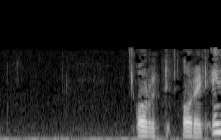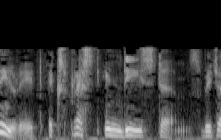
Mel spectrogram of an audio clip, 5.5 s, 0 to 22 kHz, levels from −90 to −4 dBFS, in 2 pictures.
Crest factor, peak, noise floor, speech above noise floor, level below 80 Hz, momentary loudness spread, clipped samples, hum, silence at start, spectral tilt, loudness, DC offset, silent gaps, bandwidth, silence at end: 18 dB; -10 dBFS; -50 dBFS; 24 dB; -50 dBFS; 12 LU; under 0.1%; none; 0 s; -6 dB/octave; -26 LUFS; under 0.1%; none; 5.4 kHz; 0 s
